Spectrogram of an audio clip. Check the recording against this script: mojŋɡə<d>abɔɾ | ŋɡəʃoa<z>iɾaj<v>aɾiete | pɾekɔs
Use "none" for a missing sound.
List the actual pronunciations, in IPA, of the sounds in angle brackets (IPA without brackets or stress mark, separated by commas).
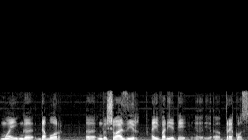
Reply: d, z, v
